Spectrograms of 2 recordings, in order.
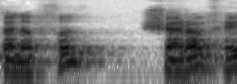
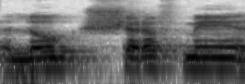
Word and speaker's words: شرف: لفظ شرف آیا ہے۔ اس کا درست تلفظ شرف ہے، یعنی شین اور رے دونوں پر زبر ہے۔ اگرچہ عام طور پر لوگ شرف میں رے کو ساکن پڑھتے ہیں، لیکن وہ غلط ہے، اور اس طرح شرف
